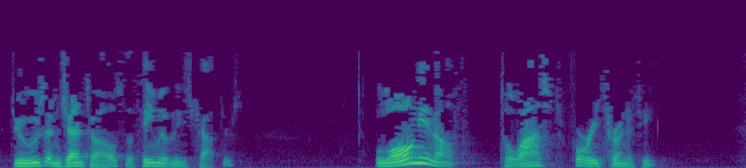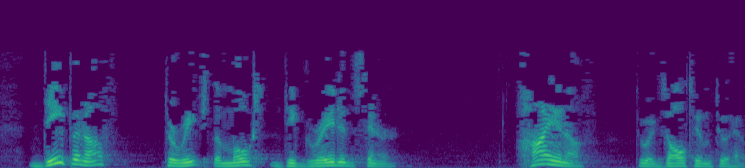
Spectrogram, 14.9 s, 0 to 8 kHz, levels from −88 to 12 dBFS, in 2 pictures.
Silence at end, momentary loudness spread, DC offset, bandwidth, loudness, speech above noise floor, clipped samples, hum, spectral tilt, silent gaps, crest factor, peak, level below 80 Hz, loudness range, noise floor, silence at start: 0 s; 17 LU; under 0.1%; 5.8 kHz; -22 LUFS; 51 dB; under 0.1%; none; -12 dB/octave; none; 20 dB; -4 dBFS; -56 dBFS; 5 LU; -73 dBFS; 0.15 s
